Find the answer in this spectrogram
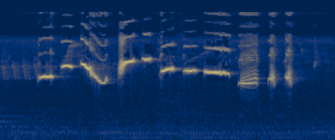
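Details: Lively Oriental magpie-robin, known locally as kacer, in morning song: a string of bright whistled notes, steady or gliding down, followed by a harsh grating note and two quick sharp chips; soft low hum behind.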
